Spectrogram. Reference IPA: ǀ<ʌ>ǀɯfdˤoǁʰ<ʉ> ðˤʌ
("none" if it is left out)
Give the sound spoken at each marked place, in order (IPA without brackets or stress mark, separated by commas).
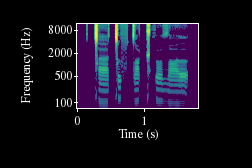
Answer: a, u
